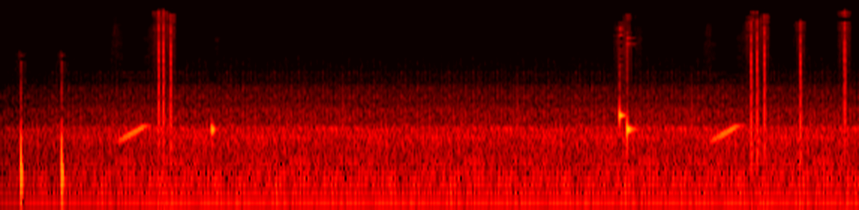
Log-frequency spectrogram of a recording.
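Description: Short rising blips sound as a menu opens.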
